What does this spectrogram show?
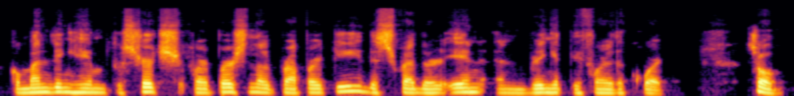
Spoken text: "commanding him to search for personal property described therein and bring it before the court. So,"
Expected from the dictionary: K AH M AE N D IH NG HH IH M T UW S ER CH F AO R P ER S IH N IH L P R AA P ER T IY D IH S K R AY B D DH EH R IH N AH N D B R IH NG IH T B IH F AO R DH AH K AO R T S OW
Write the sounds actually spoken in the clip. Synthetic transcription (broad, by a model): K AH M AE N D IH NG HH IH M T UW S ER CH F AO R P ER S IH N IH L P R AA P ER T IY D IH S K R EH D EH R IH N AH N D B R IH NG IH T B IH F AO R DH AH K AO R T S OW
